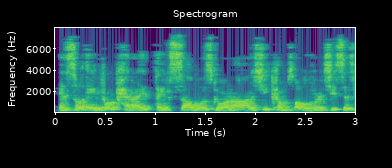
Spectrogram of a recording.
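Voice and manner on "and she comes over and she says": normal talking voice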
